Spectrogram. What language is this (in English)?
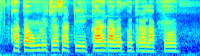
Marathi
